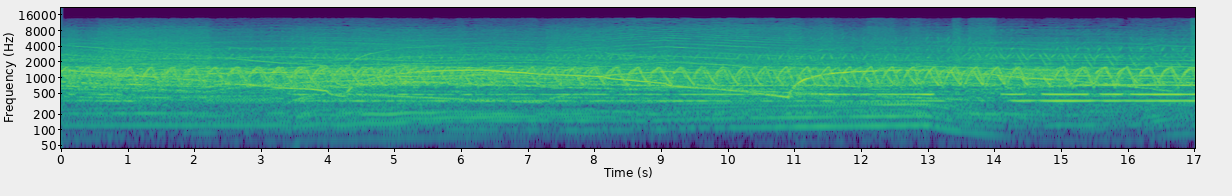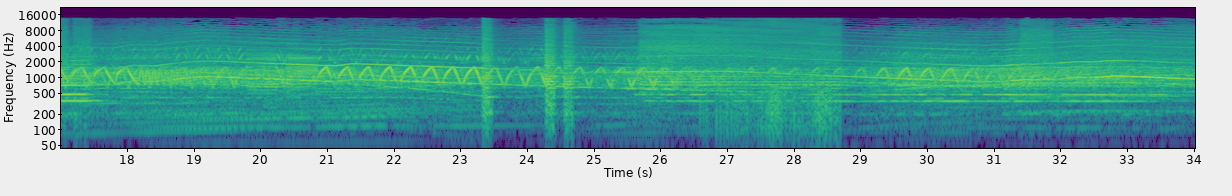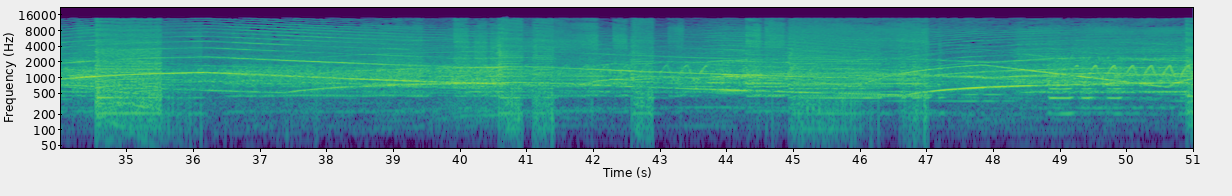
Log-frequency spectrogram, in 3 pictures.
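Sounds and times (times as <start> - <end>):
fire engine sirens wailing and yelping: 0.0 - 51.0
air horn blasts: 14.2 - 17.6, 25.7 - 28.8, 40.6 - 41.6, 42.3 - 43.3, 44.3 - 46.1.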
